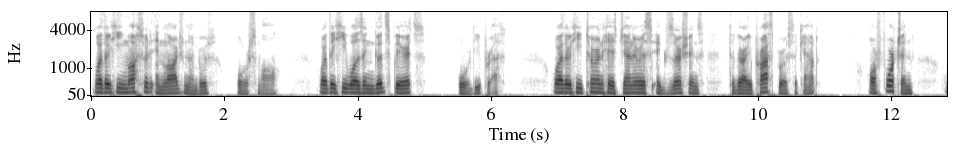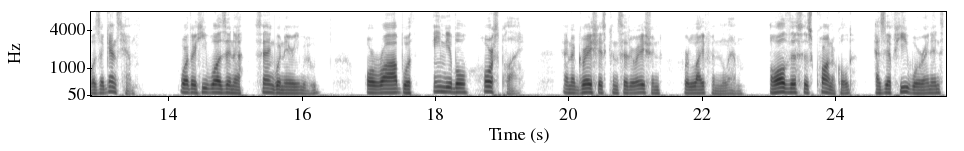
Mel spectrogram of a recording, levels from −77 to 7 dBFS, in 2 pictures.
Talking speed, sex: 145 wpm, male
